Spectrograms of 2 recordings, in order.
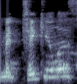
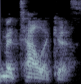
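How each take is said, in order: First: The middle syllable sounds like 'tic'. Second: The middle syllable sounds like 'tal'. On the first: The speaker calls it wrong. "I think you're pronouncing that wrong" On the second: The speaker calls it right. "Metallicus is the company"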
